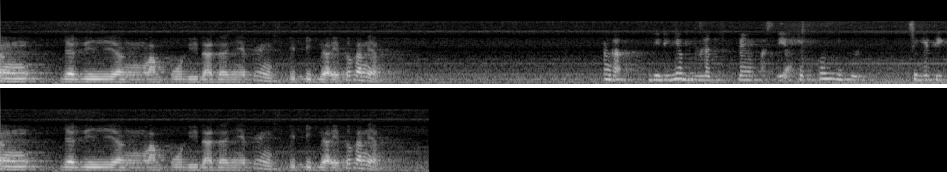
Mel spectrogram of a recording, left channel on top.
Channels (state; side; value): drops out; right; at 4.3 s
